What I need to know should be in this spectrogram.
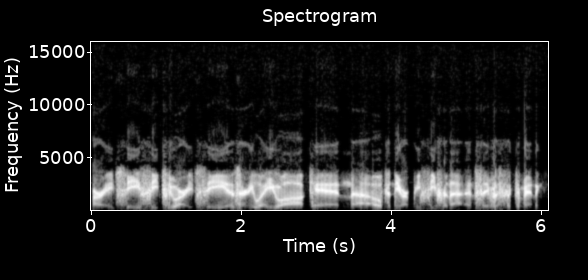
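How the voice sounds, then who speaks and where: Man on a crackly breaking-up space radio, distant and dull lo-fi, very bright tense tone, terse clipped calls. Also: medium pitch, little pitch movement, fast, no room sound. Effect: crackly breaking-up space-to-ground radio. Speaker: astronaut commander. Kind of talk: terse mission radio call.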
